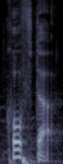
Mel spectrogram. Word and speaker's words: kofta: Now, fun fact, kefta actually originated from Persia, then was introduced to the Middle East afterwards, and eventually Turkey, where it took on the pronunciation kofta.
